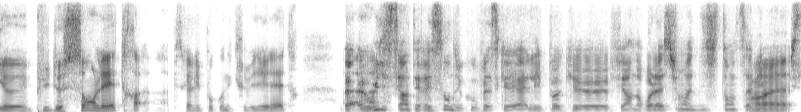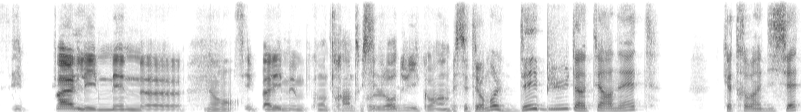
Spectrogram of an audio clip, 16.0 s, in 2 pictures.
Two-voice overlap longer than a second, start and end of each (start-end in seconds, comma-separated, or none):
none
